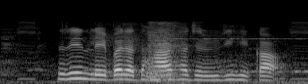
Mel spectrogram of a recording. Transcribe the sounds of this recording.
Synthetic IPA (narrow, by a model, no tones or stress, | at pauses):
ɾɪnleːbəɾɐd̪ɦaːɾɦad͡ʒəɾuːɾiɦeːkaː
